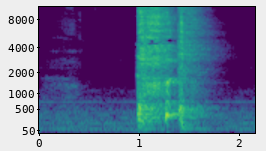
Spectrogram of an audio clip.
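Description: A woman with a head cold coughing twice in quick succession, about a second in.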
